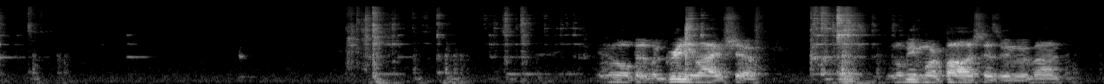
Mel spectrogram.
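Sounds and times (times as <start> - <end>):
metal strainer clinking on glass: 0.0 - 0.6, 3.5 - 6.0, 8.1 - 9.2
clatter of metal and ice on glass: 0.0 - 0.7, 3.4 - 6.0, 8.1 - 9.2.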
